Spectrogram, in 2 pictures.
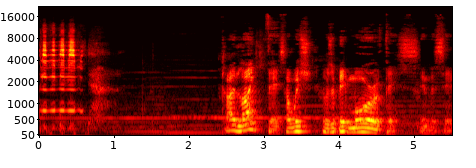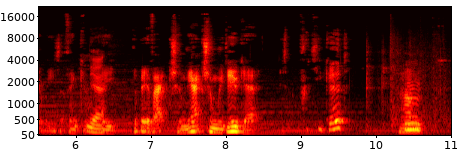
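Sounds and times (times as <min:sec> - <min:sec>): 
voice imitating bat squeaks as a Foley sound effect: 0:00.0 - 0:00.7
speech: 0:02.5 - 0:08.6, 0:09.2 - 0:09.7, 0:10.3 - 0:10.7.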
